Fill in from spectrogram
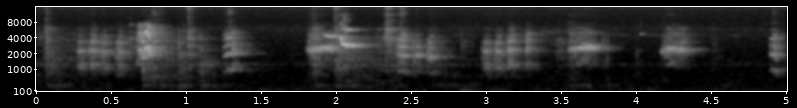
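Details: Long-tailed shrike singing a steady song described as rich in material or fill notes. Harsh, scratchy bursts alternate with short clear whistled notes and pauses. A faint steady hum runs underneath.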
